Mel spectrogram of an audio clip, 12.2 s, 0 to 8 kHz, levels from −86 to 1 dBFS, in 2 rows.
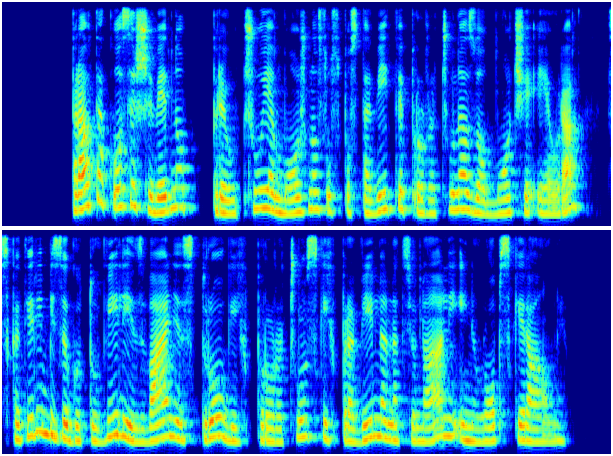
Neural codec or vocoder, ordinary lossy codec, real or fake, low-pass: none; none; real; 7.2 kHz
